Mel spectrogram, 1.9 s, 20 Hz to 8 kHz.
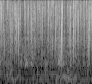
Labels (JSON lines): {"label": "biophony, cascading saw", "recorder": "SoundTrap 600 or HydroMoth"}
